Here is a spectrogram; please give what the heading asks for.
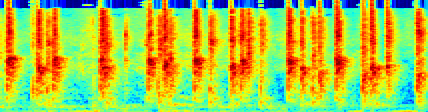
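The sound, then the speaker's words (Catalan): An audience applauding: loud hand clapping in a quick, uneven pulse of many sharp claps, with no voices. “Es poden aplaudir si mateixos, no? Un aplaudiment, sí. Vinga, va, un aplaudiment.”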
